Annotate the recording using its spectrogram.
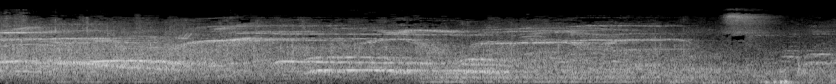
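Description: A large choir of children sings together in an echoing hall.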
